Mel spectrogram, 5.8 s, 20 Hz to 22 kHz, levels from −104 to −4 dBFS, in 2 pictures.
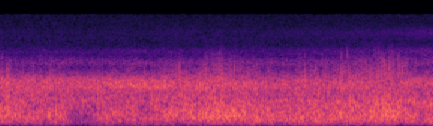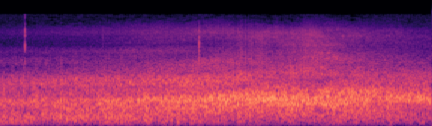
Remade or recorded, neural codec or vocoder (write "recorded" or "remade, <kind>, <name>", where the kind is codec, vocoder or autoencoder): remade, vocoder, BigVGAN v2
